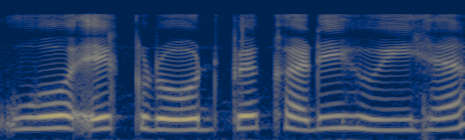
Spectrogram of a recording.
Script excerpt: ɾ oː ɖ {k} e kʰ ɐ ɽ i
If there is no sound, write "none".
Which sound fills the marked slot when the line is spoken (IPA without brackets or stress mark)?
p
